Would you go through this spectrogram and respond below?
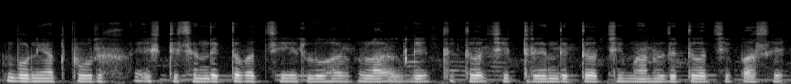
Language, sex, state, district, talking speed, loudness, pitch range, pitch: Bengali, male, West Bengal, Dakshin Dinajpur, 120 wpm, -19 LUFS, 135-140 Hz, 135 Hz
